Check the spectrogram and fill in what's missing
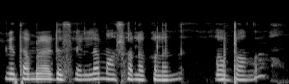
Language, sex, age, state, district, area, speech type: Tamil, female, 18-30, Tamil Nadu, Kallakurichi, rural, spontaneous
